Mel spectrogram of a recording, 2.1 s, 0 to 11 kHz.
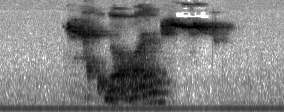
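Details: Pet African Grey Parrot, male, hatched 1997, living indoors in a Texas home, happy and very talkative with fans running; one brief utterance about a second long, a voiced speech-like middle framed by high whistled tones, over a steady low hum.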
